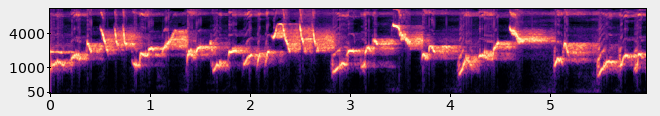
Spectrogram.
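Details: White-rumped shama kretekan song, used to provoke shamas into singing: dense, nonstop stream of rising whistles, upward sweeps and stuttering chatter, loud and rapid throughout.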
